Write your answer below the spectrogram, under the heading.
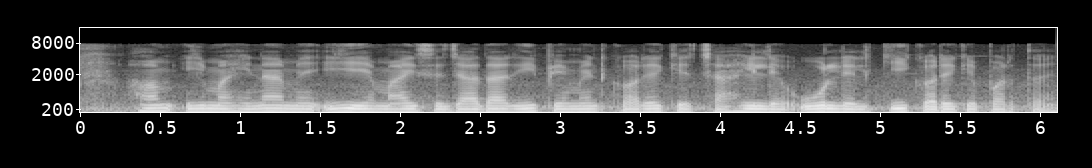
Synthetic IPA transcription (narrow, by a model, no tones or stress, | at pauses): həmiməɦinameʔiemaised͡ʒjad̪aɾipemẽɳʈkə̰ɾeket͡ʃaɦilḛʔolelkikəɾekepəɾt̪ə̰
